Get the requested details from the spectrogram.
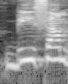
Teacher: सीन को सीटी की आवाज भी देंगे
